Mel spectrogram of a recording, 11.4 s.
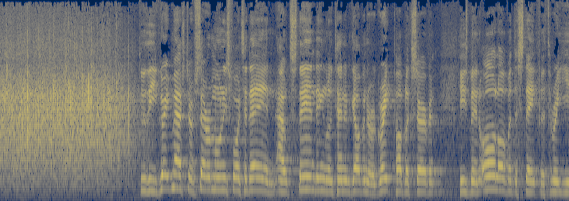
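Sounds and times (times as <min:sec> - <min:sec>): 
audience applause: 0:00.0 - 0:02.8
speech: 0:02.8 - 0:11.3.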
